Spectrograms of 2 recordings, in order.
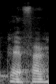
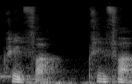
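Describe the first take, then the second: First: প্রেফার with "pre" as in press; common mispronunciation. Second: প্রিফার as "pri-FAA", silent final r; correct pronunciation. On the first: Teacher shows the usual mistake, mispronounced. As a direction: open the first vowel of প্রেফার, "preh-far". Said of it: "আমরা উচ্চারণ সাধারণত করে থাকি". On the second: Teacher models the word for learners, correctly pronounced. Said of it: "সঠিক উচ্চারণটা হবে". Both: Shown as a demonstration.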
